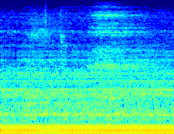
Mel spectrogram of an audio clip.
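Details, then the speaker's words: Steady low motor hum with faint rhythmic pulsing as an oxygen concentrator is switched on with the flow set at three liters, its hose feeding an incubator port; oxygen concentrator running. "okay so to turn on your oxygen concentrator you're just gonna press the on and off button"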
